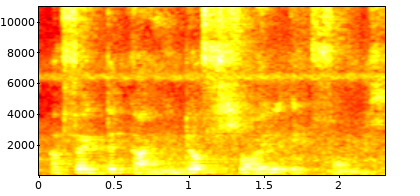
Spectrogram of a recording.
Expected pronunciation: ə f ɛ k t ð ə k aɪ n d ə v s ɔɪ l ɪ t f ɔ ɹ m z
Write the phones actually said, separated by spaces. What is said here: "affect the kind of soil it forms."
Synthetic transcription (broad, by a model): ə f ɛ k t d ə k aɪ n d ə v s ɔɪ l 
